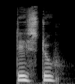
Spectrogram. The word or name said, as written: desto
